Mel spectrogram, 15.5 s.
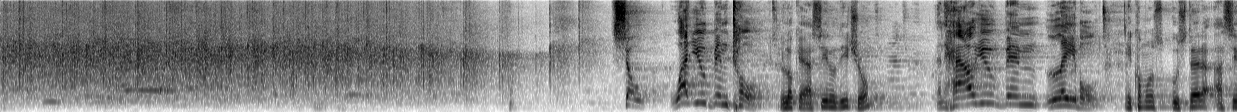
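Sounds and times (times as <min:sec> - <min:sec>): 
audience clapping hands: 0:00.0 - 0:07.5
speech: 0:07.8 - 0:11.1, 0:11.7 - 0:15.4.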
